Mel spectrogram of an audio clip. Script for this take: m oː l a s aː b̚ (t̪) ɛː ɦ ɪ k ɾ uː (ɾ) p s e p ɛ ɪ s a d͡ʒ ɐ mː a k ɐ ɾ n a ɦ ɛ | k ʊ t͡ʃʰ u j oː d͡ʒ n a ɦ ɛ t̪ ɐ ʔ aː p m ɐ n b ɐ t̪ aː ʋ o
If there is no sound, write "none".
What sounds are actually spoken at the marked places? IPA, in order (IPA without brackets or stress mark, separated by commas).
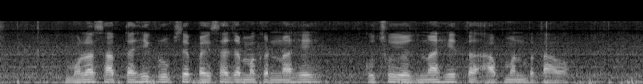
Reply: t̪, none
